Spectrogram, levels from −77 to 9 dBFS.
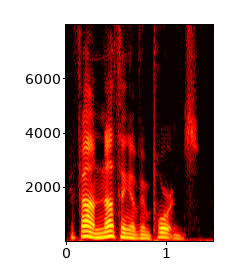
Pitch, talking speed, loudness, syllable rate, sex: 145 Hz, 205 wpm, -17 LUFS, 7.0 syllables/s, male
